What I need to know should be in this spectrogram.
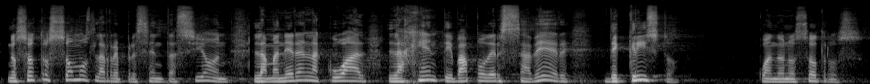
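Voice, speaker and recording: Bright-voiced Latin American preacher in echoing hall. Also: male voice, on the high side. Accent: Latin American Spanish. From Ecuador. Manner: emphatic, repeats key phrases for emphasis. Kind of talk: expository sermon to a congregation. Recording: long hall reverb.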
